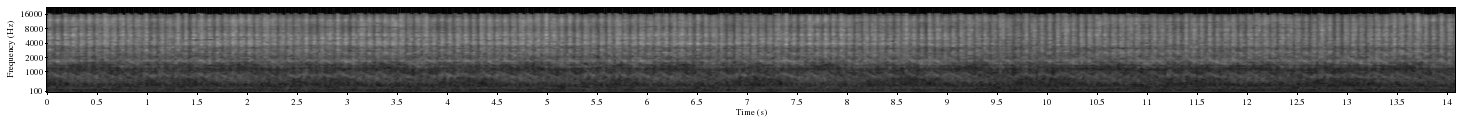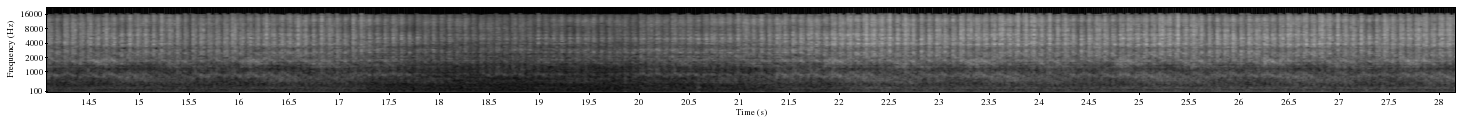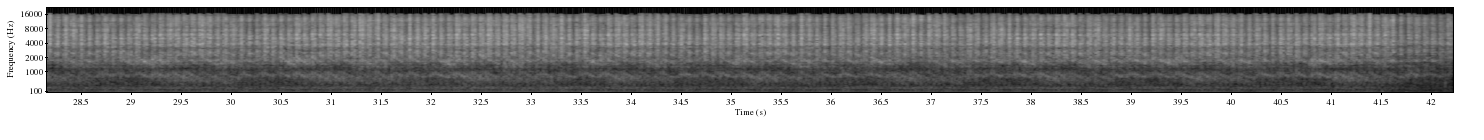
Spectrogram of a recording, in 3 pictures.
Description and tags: spaceship mixer
My wife got this strange little mixer made of plastic - it sounds like a futuristic flying car or something - very scifi. Goofy and bit steampunk maybe.
recorded with zoom h5
gadget, mixer, propeller, scifi, steampunk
